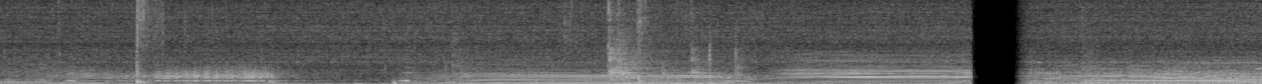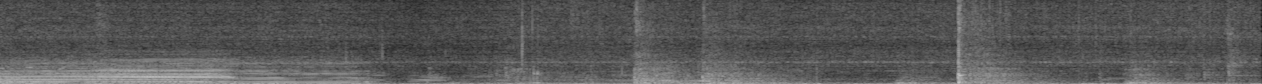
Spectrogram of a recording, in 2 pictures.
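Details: Brahma, Brangus and Hereford cows gathered in a round-up to separate calves, filmed on a GoPro; repeated drawn-out moos with rich harmonics overlap densely in the first half, then fade into rustling and knocking.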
